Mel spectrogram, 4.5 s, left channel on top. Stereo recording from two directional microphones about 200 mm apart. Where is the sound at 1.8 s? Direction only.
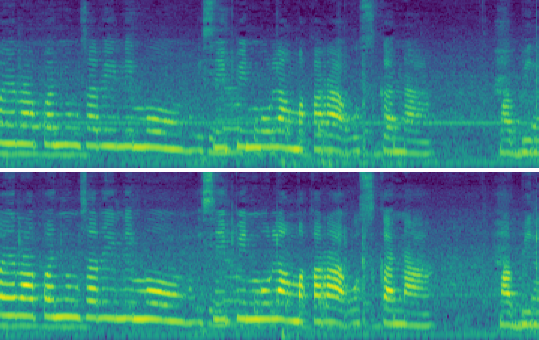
40° right (ahead or behind).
